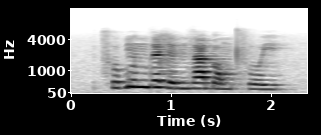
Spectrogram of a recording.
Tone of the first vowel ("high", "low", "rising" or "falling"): low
